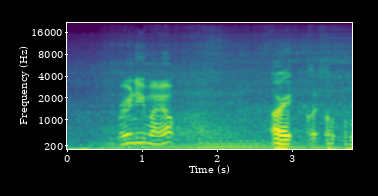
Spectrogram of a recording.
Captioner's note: sonido de motor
